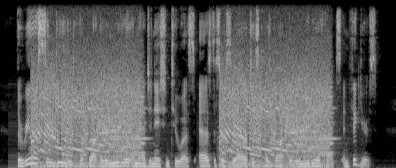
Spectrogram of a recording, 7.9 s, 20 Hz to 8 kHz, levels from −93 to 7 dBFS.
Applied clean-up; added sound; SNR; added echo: none; Electric guitar; 0 dB; none.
